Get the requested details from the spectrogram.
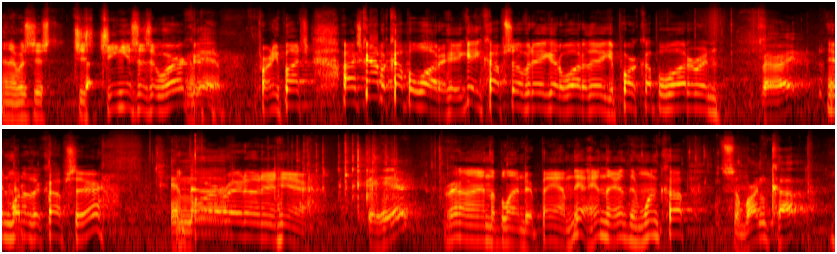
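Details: Adult men talking in a kitchen; ordinary conversational speech.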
